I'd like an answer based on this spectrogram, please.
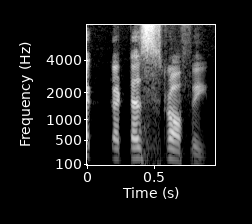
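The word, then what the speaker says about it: catastrophe: इसका प्रोनाउंसिएशन होता है कैटास्ट्रॉफी।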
